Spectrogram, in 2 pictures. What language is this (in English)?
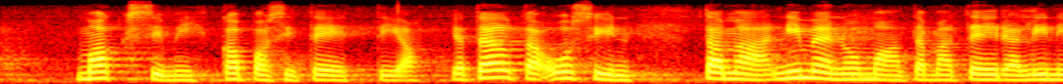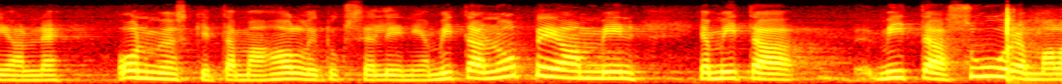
Finnish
